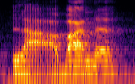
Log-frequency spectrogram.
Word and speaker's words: La Habana: En español, la H no se lee. En las palabras Honduras, Héctor o La Habana, la H en ningún momento suena.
